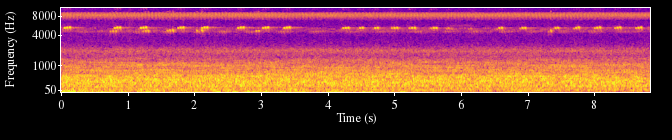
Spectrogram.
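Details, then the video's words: Crickets heard in a room, sharp high chirps repeating about three times a second with two callers sometimes overlapping, beneath them a constant muffled low-frequency hiss. "Sound of emptiness and crickets in the room"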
